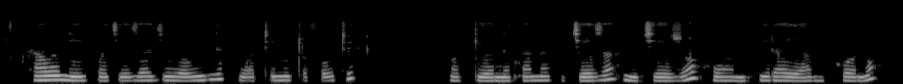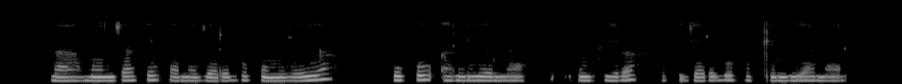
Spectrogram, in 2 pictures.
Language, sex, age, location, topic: Swahili, female, 36-49, Nakuru, government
